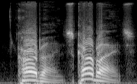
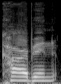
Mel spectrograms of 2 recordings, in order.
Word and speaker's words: carbine: They still have the Colts and the carbines. That's how you say it. Carbines. Not carbon or combines. It's carbines.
